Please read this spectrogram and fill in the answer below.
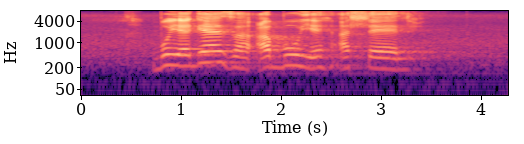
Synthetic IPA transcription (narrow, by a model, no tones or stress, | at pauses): ɓujɛk̬ɛzaʔaɓujɛaɬɛːlɛ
